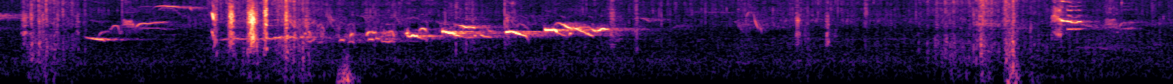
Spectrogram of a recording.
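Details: Flock of hungry Eurasian siskins at a bird feeder in Kolmården, Sweden: a busy run of thin, buzzy twittering notes in the middle, framed by sharp clicks and pecking sounds.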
